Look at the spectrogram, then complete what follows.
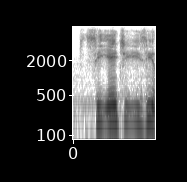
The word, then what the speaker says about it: Cheez: Cheez, like cheese, it's spelled like that.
